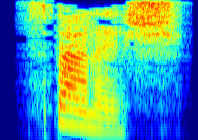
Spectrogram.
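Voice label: "Spanish", English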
